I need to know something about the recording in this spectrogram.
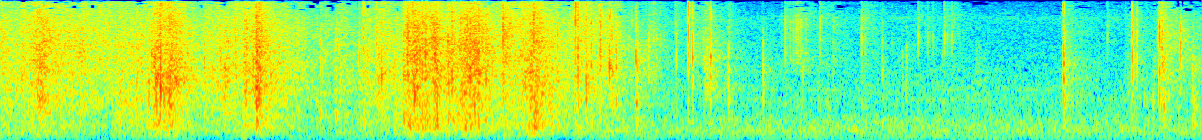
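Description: Crinkling and crackling of plastic chip bags being handled and shifted about, dense for the first three seconds, then sparser crackles.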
